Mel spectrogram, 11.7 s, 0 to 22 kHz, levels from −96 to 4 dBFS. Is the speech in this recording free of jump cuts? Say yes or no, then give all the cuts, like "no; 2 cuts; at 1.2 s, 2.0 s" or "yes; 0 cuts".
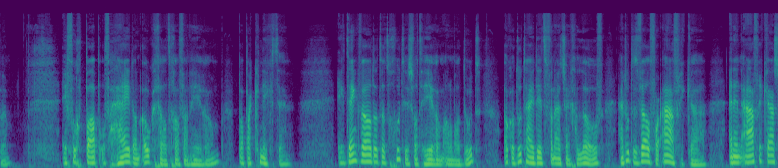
yes; 0 cuts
